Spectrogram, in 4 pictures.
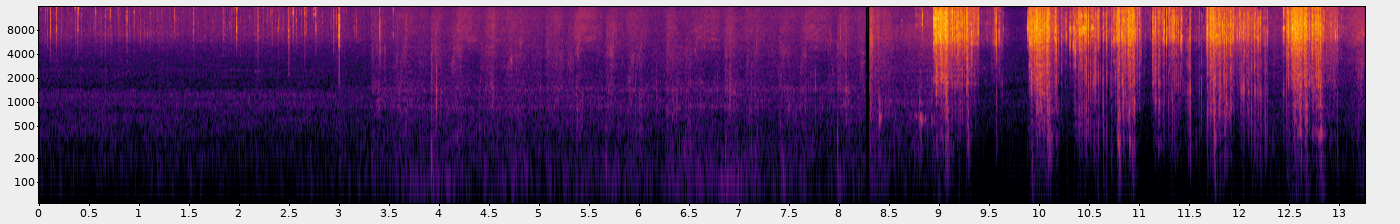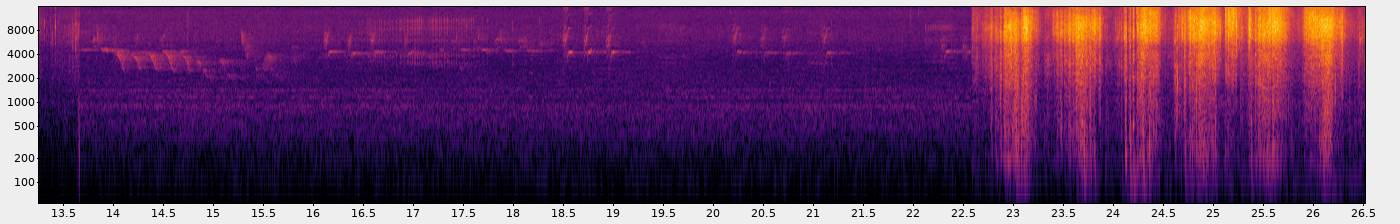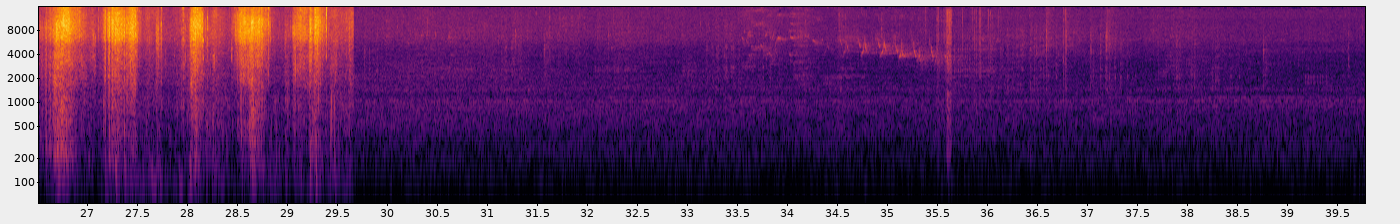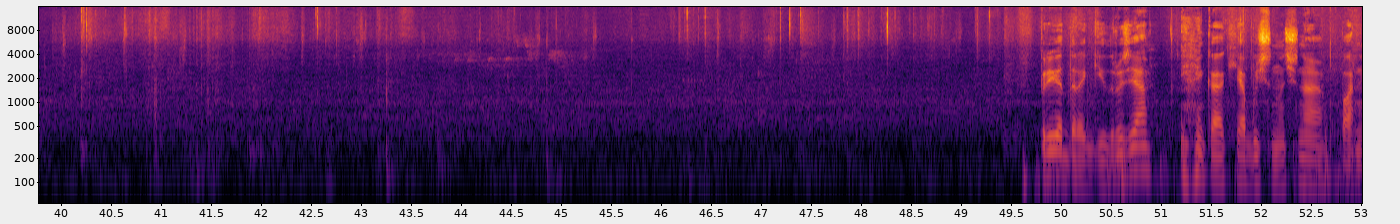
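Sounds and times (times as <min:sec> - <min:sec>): songbirds singing: 0:13.6 - 0:19.2, 0:33.4 - 0:35.8, 0:43.5 - 0:48.2.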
